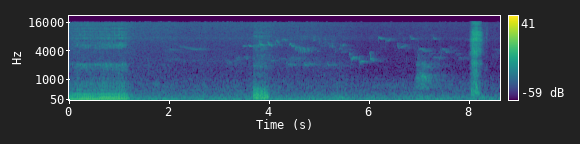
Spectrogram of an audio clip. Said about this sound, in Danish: Hvad er det? Det er en hund. Det er en hund.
